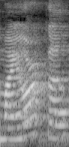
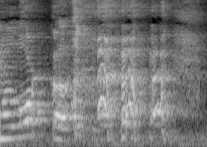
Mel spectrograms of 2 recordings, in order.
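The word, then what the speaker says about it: Mallorca: and then when I go to mayorca which I was saying malca I have a good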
